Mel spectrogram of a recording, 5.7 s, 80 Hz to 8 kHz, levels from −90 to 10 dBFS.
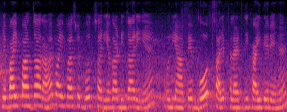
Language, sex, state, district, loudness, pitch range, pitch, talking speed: Hindi, female, Haryana, Jhajjar, -18 LUFS, 210-245 Hz, 220 Hz, 240 wpm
